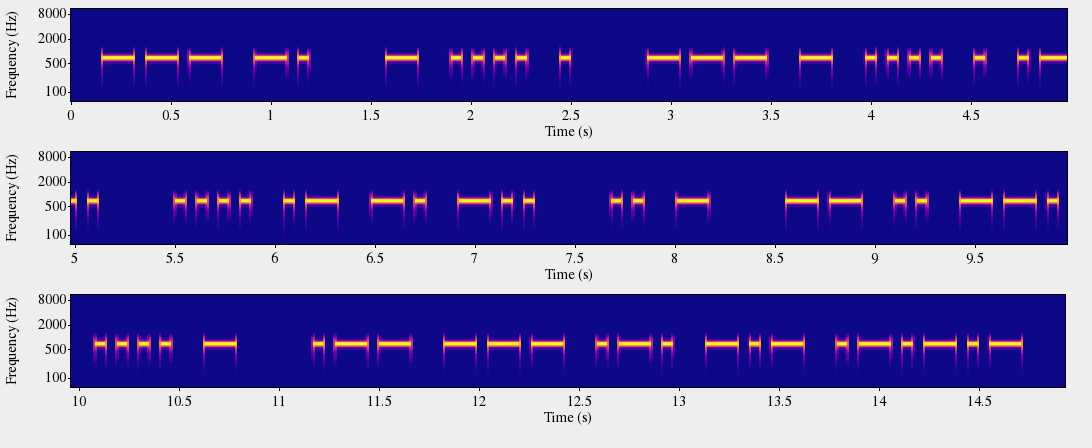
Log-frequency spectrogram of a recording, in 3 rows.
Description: Morse code, heard as a keyed tone, about 22 wpm, 700 Hz. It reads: ON THE OTHER HAND IT MIGHT WORK.
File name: practice / 22wpm / Sentences with 3-Word Phrases - 22wpm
